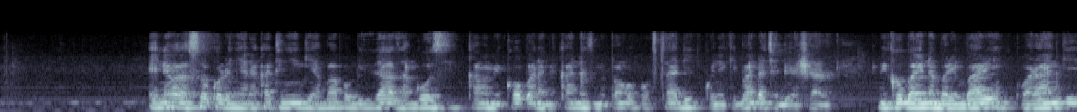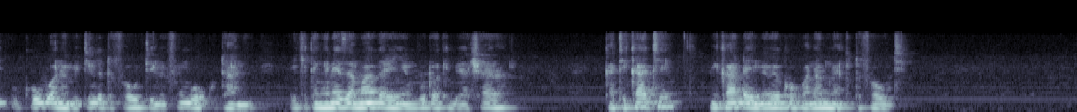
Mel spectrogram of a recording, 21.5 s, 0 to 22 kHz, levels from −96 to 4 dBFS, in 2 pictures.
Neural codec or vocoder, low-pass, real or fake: none; 7.2 kHz; real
